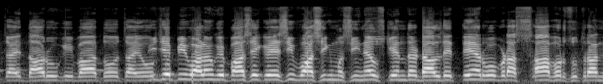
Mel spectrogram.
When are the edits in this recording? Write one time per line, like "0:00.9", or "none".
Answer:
0:01.5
